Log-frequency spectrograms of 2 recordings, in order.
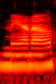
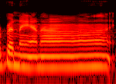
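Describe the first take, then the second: First: "nana" with banana's first syllable dropped; child's pronunciation. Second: Said in the usual way. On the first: Shown as a demonstration. Linguist showing how children shorten banana, clipped-syllable "nana". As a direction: say "nana", leaving off the ba-. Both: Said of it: "children might say things like".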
